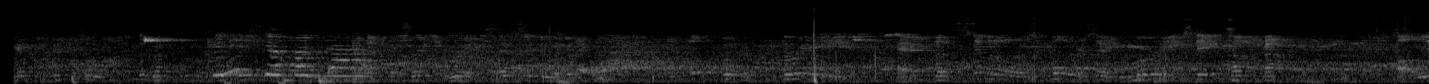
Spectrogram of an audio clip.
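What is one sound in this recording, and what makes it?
A television plays a sports broadcast in the room.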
